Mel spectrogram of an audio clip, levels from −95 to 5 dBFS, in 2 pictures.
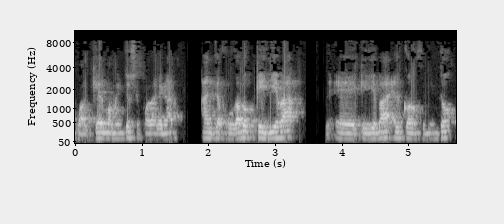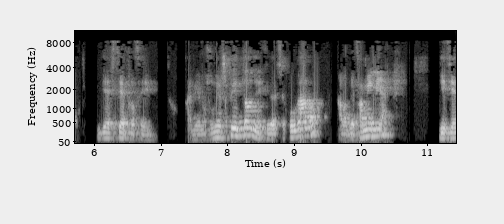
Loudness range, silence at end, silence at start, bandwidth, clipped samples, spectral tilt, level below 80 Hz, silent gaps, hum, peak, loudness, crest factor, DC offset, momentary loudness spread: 4 LU; 0 s; 0 s; 8.8 kHz; under 0.1%; -6 dB/octave; -56 dBFS; 1.71-1.89 s, 3.47-3.73 s, 5.88-6.04 s, 6.97-7.10 s, 7.28-7.36 s, 9.59-9.64 s, 10.75-10.80 s, 11.04-11.18 s; none; -2 dBFS; -18 LUFS; 18 dB; under 0.1%; 14 LU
